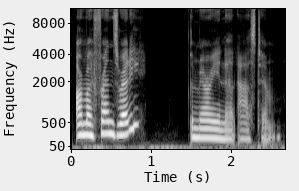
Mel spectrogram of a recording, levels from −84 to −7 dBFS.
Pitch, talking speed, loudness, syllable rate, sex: 215 Hz, 180 wpm, -19 LUFS, 7.0 syllables/s, female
